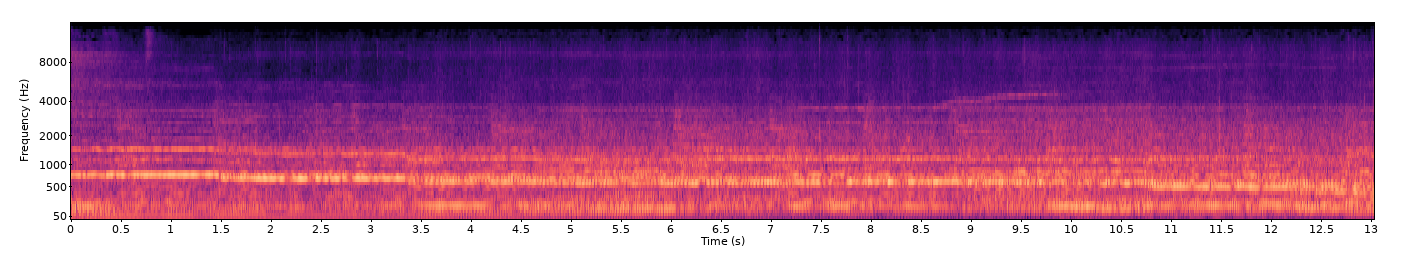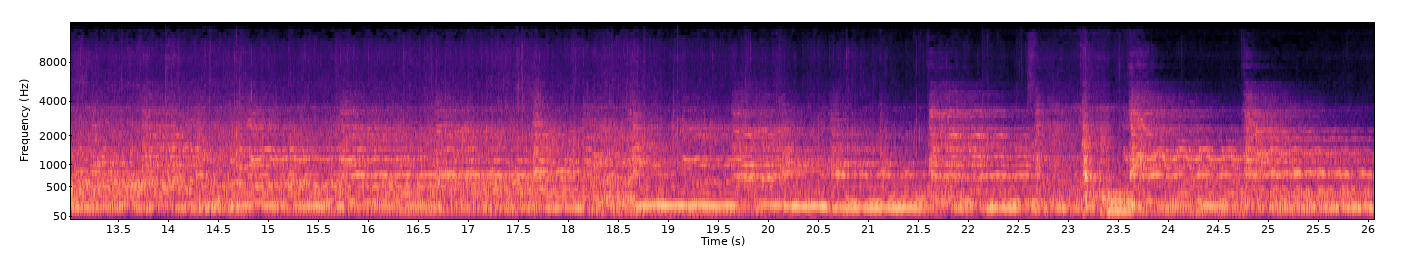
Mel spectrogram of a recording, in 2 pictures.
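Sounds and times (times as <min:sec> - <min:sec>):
guitar chords ringing: 0:00.0 - 0:26.0
sharp guitar strumming: 0:00.0 - 0:26.0.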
